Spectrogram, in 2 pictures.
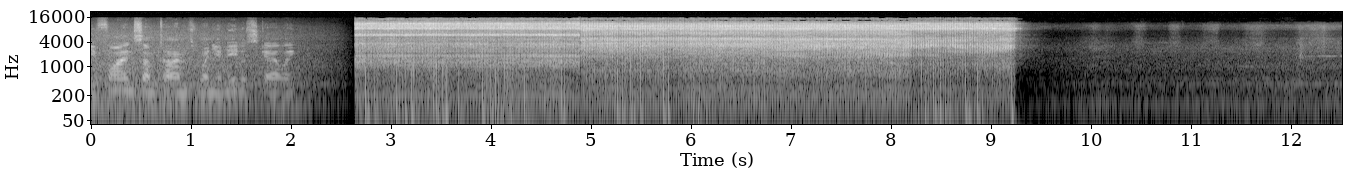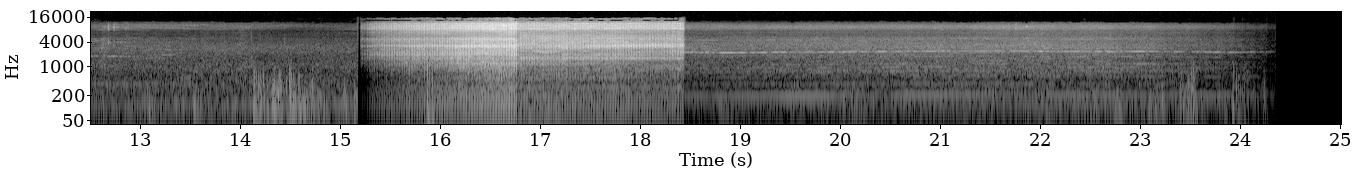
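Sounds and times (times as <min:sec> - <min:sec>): loud noisy machine: 0:02.6 - 0:09.3, 0:15.2 - 0:24.2
low hum with high whine: 0:07.7 - 0:17.3, 0:18.3 - 0:24.4.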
